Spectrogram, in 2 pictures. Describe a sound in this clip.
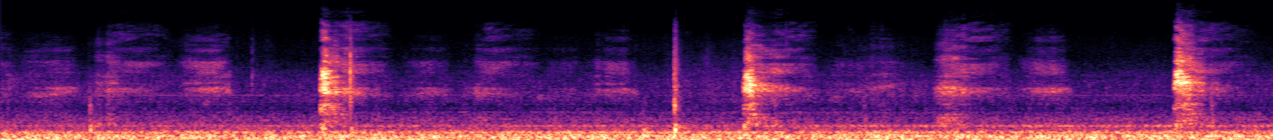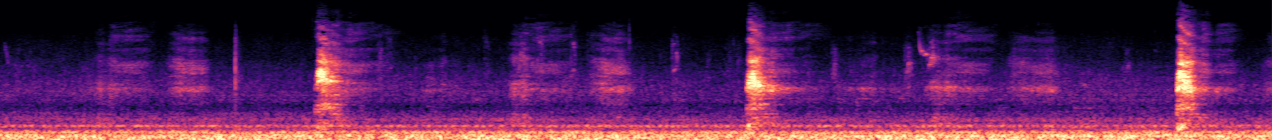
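A man breathes heavily in steady rhythm, close by.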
